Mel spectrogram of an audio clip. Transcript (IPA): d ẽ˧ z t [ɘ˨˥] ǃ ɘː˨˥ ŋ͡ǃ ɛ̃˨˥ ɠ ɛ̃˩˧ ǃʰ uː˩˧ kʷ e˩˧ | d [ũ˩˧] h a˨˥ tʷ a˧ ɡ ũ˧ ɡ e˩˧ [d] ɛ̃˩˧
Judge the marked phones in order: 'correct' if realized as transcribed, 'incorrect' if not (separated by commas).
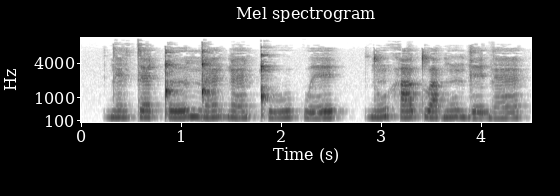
incorrect, incorrect, correct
